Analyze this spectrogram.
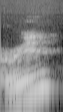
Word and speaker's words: Ruhr: The local, I don't know how you want to pronounce this, R-U-H-R, Ruhr? It's Ruhr.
